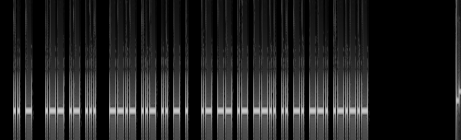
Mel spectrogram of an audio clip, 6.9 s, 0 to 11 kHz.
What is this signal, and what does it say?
Morse code, heard as a keyed tone, about 37 wpm, 700 Hz. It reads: IT WAS QUITE AMAZING.
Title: Sentences from Top 1500 Words 40wpm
